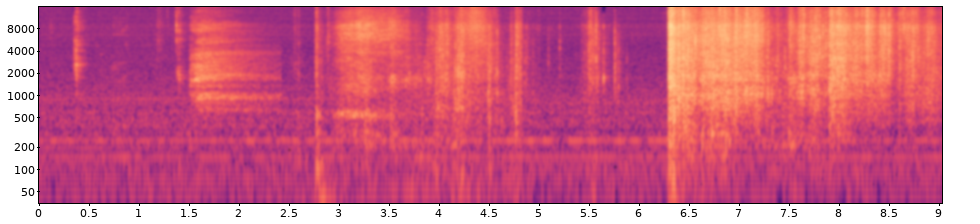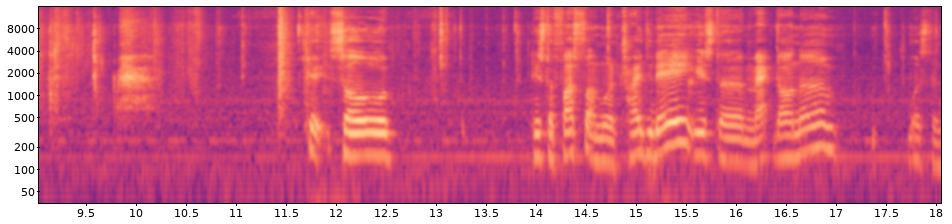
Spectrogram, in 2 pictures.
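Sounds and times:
paper bag crinkling: 3.6 - 9.8.

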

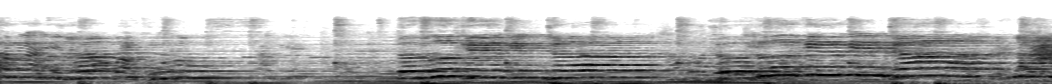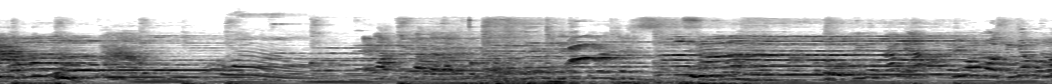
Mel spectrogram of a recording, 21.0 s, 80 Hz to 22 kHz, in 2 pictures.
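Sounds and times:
woman singing karaoke: 0.0 - 2.5, 4.0 - 13.7.

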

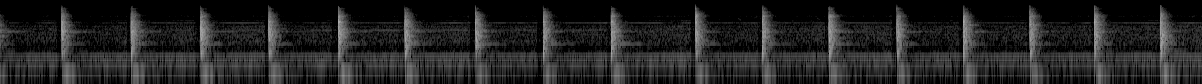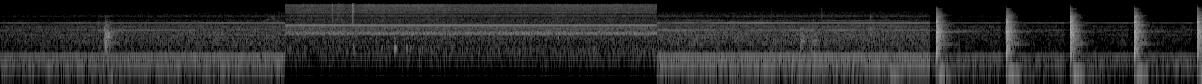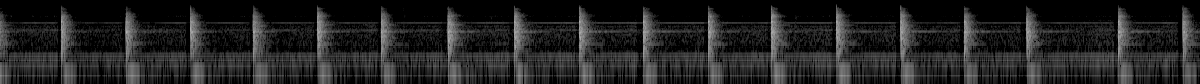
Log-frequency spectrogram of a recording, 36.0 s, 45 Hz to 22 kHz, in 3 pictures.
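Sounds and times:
hammer striking metal on anvil: 0.0 - 12.0, 21.3 - 34.6, 35.2 - 36.0
steady hum: 0.0 - 36.0
hiss with high whine: 13.9 - 21.3.

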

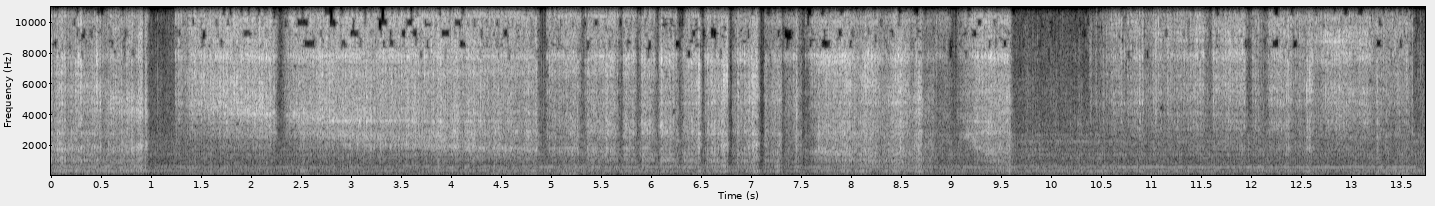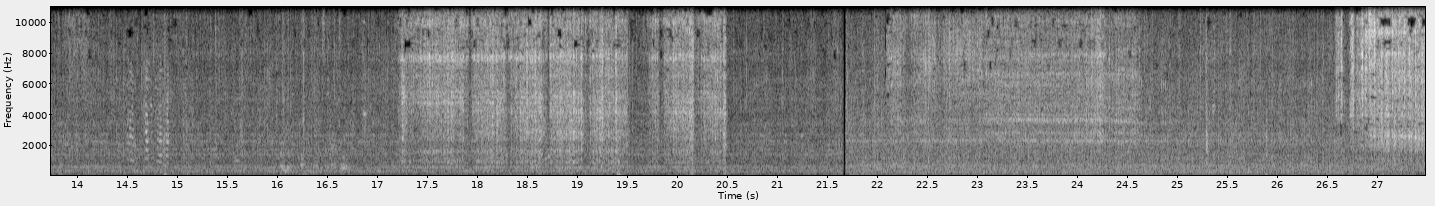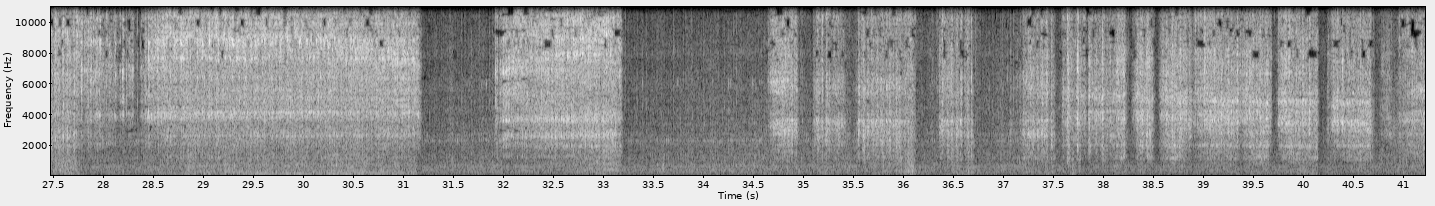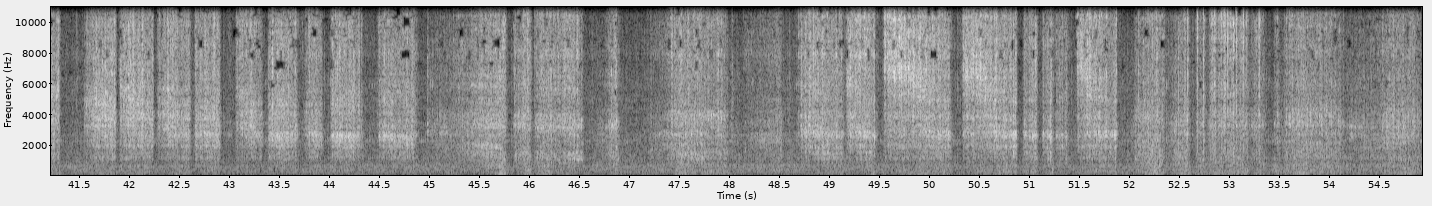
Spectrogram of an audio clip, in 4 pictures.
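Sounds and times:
gouge cutting wood on a lathe: 0.0 - 14.1, 16.9 - 20.6, 21.6 - 25.4, 26.6 - 31.2, 31.8 - 33.2, 34.6 - 54.9.

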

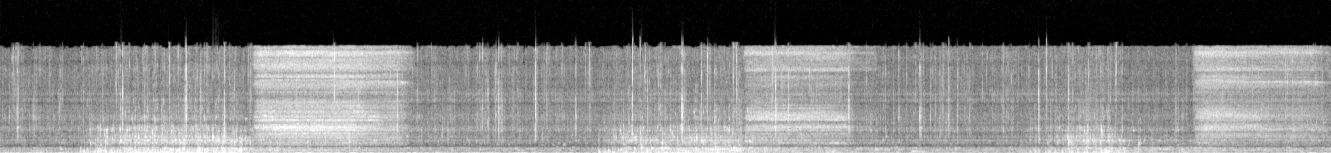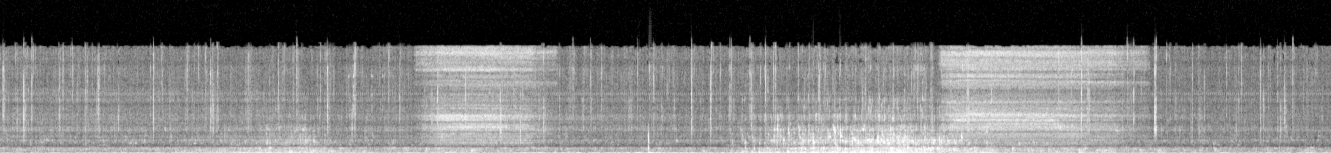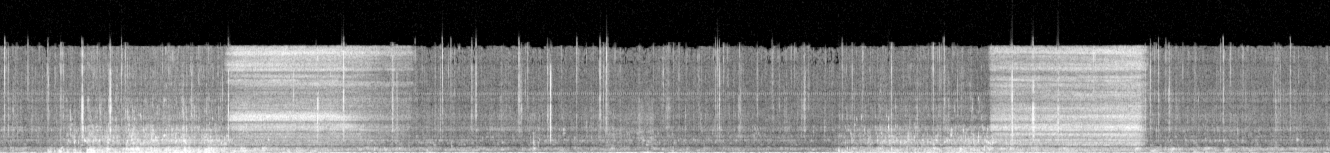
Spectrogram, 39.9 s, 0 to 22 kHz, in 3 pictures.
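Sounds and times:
exhaled bubbles gurgling: 0.0 - 39.9
regulator inhale hiss: 2.5 - 4.4, 7.4 - 8.9, 11.8 - 13.6, 17.4 - 19.0, 22.6 - 24.8, 28.8 - 31.0, 36.4 - 38.3.

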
